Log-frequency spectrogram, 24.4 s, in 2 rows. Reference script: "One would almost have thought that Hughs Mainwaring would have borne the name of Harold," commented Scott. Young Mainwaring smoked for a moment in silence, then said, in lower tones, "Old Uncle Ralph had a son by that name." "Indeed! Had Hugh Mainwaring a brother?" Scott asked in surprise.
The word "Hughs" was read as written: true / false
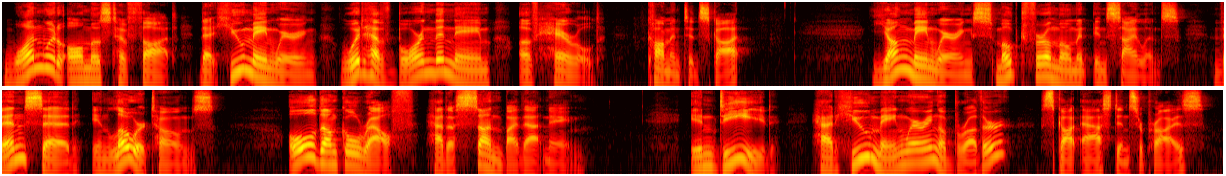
false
